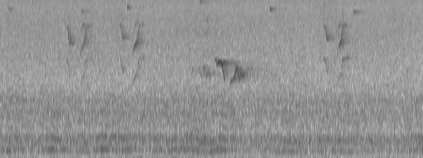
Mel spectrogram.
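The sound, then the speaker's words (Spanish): Bees buzz in scrubland beside a dry riverbed, a dense, continuous droning hum at steady loudness, with a few faint, high chirps flickering above it. “Al concierto se suman las frecuencias de abejas”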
